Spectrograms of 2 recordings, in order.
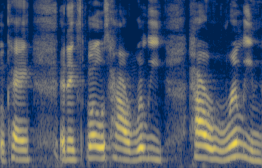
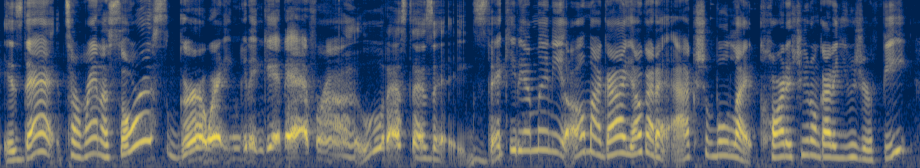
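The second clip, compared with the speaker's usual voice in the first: much higher, crying out in awe; mock amazement; 5 semitones higher than usual. Barney's family gawking at Wilma's leather, high mock awe. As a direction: gasp over the rich outfit.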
